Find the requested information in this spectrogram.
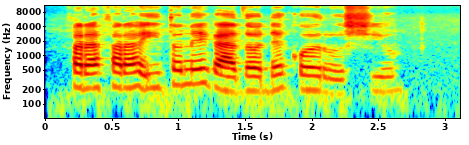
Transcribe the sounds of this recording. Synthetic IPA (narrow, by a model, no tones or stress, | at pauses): faɾafaɾait̪ɔneɣaðɔɗɛkɔɾoʃio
